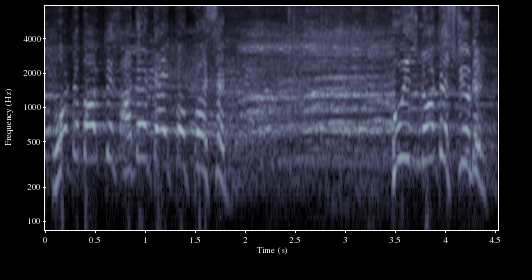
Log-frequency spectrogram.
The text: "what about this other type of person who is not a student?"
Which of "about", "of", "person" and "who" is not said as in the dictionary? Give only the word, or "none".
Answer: none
